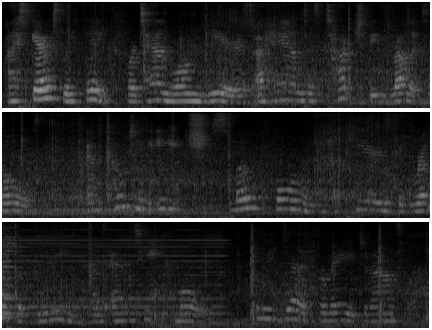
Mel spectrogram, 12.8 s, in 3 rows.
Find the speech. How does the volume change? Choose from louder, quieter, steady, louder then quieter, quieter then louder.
quieter.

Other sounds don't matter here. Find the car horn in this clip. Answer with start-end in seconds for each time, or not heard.
8.5-10.8.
